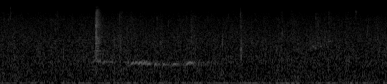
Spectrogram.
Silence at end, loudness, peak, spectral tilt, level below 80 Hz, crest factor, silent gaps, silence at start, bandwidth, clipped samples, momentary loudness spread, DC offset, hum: 0 s; -48 LUFS; -26 dBFS; -0.5 dB/octave; -64 dBFS; 24 dB; none; 0 s; 16 kHz; under 0.1%; 5 LU; under 0.1%; none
